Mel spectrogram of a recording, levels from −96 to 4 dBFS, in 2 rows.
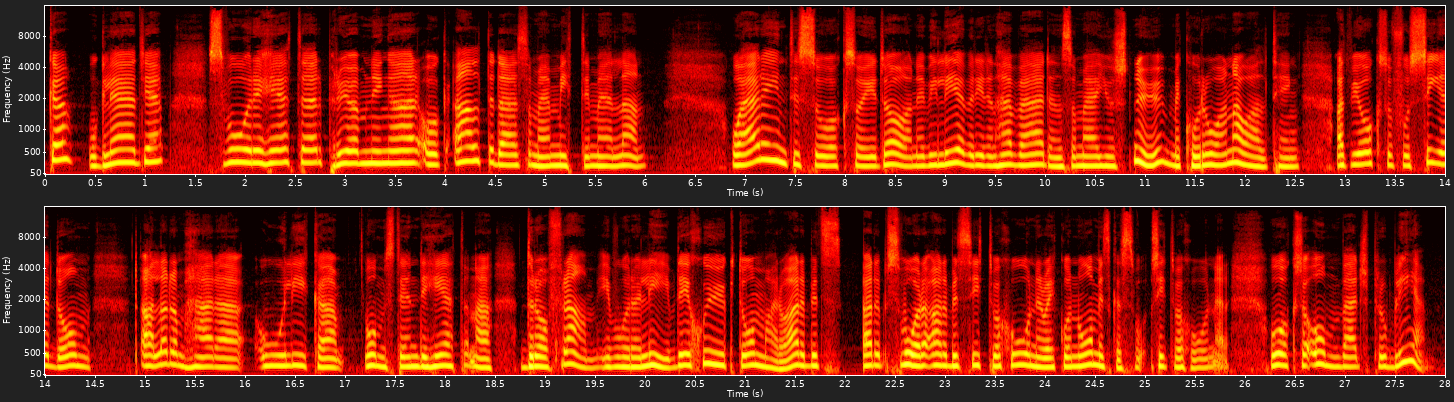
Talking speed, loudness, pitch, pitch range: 135 wpm, -24 LUFS, 225 Hz, 205-245 Hz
